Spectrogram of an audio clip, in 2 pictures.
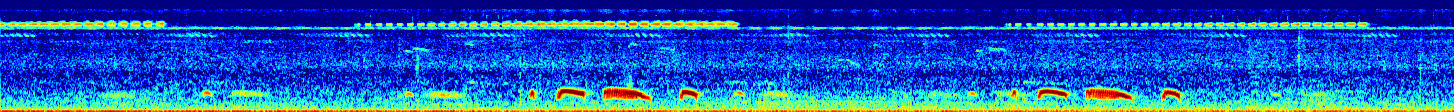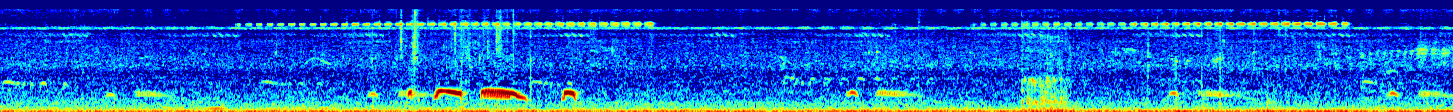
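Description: A dove cooing in three phrases of four or five arched notes each, several seconds apart.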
